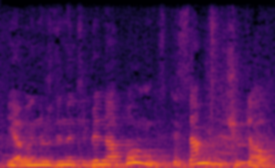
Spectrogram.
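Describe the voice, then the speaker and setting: An actress in her forties playing a naive, candid, gently insistent librarian in a Soviet radio drama, plain-spoken and sometimes hesitant. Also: fairly high pitch, expressive, brisk, natural voice. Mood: gently chiding. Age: 40s. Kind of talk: Soviet stage-style radio drama acting. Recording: echoey, distant, noisy 1970s radio recording.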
